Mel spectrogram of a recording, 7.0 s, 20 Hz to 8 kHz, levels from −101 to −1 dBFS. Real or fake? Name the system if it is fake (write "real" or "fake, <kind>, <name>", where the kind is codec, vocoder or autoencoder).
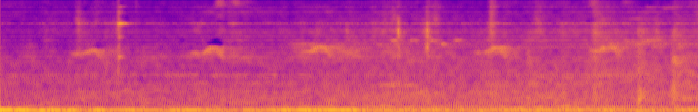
fake, vocoder, Vocos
